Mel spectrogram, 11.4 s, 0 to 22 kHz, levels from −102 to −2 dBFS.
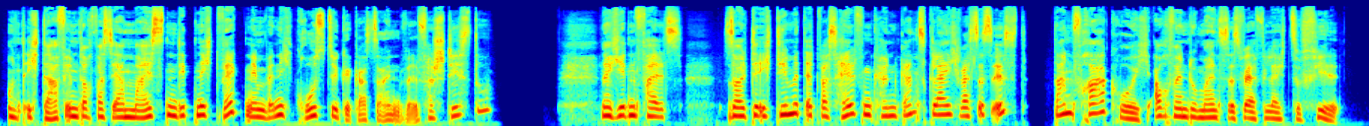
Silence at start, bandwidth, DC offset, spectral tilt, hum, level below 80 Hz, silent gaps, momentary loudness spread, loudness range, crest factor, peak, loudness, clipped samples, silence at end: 0.05 s; 18 kHz; under 0.1%; -4 dB/octave; none; -52 dBFS; 4.19-4.51 s, 8.59-8.69 s; 7 LU; 3 LU; 16 dB; -2 dBFS; -17 LUFS; under 0.1%; 0.25 s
